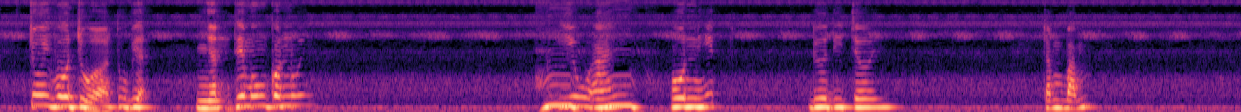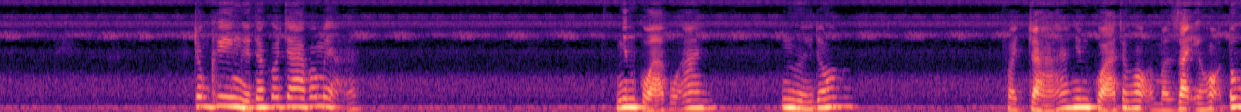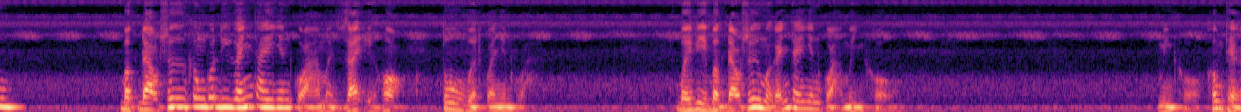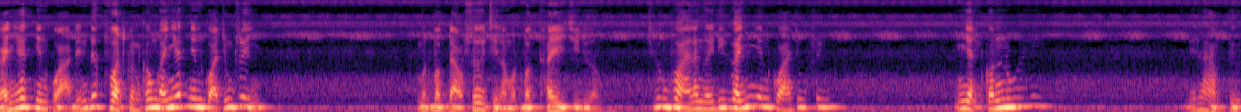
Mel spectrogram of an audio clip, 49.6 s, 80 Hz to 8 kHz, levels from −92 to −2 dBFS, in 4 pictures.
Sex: male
